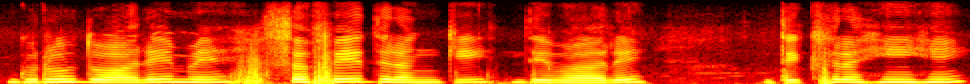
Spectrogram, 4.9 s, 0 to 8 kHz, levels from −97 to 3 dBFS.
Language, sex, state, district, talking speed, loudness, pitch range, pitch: Hindi, male, Madhya Pradesh, Bhopal, 110 wpm, -14 LUFS, 220-245 Hz, 235 Hz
